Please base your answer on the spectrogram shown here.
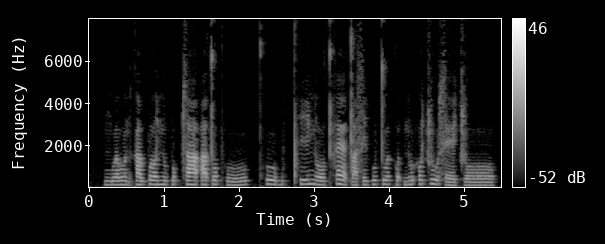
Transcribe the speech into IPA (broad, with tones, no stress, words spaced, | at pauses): ŋu˩˧ə̯ʋo˧˩nka˧˥w pɤː˧ɲu˧˩po˧p̚ saː˧ʔa˥˨t̪o˥˨pʰuː˩˧ | kʰuː˧˩bu˧˩k̚ pʰiː˧˥ɲoː˩˧ t̪ʰɛː˥˨t̪a˩si˧pu˧˥ t̪u˧ə̯ko˧˩t̚ɲu˧˥ho˧˥ t͡ɕuː˥˨seː˩ t͡ɕoː˩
